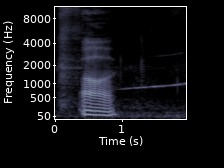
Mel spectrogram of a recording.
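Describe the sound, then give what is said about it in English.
A fire alarm going off: a short, loud, buzzing blast, then a thin, steady tone that slowly rises in pitch and stays softer to the end. “Fire alarm? I think so. Let's wait for that.”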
